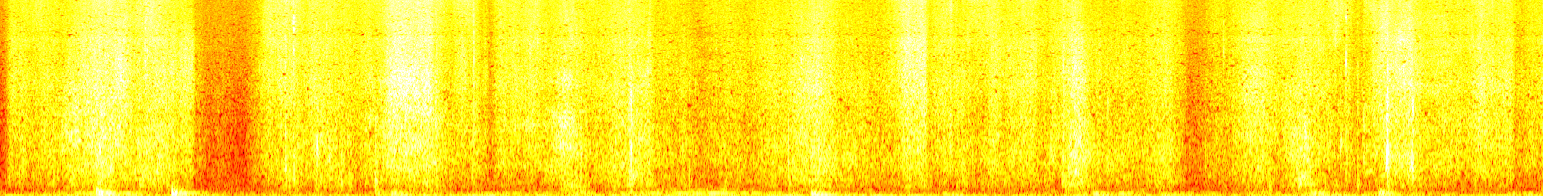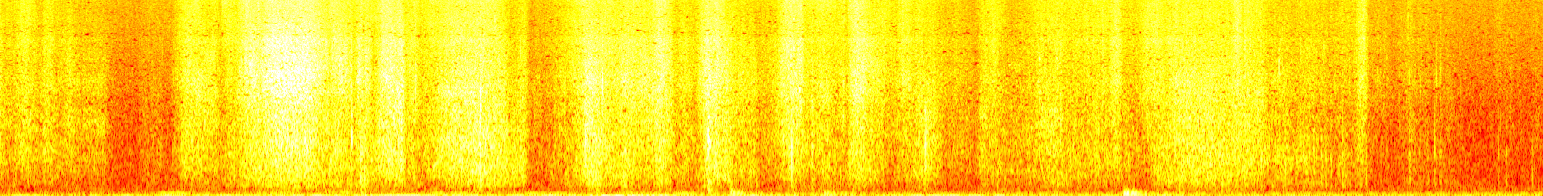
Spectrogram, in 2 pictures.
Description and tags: Movement in bed, blanket
Sound of getting up from bed, or moving in bed.
fabric, foley, movement, sheets, bed, rustle, blanket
